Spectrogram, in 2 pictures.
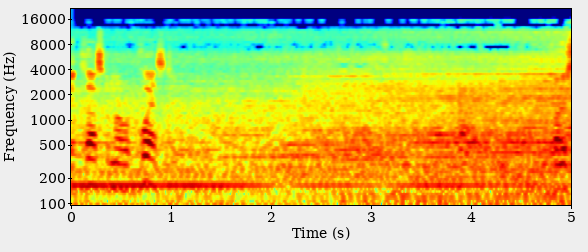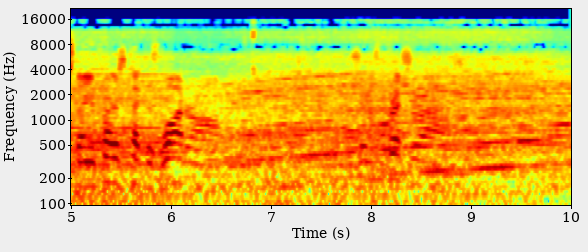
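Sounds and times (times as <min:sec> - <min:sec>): concrete mixer truck engine running: 0:00.0 - 0:09.9.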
